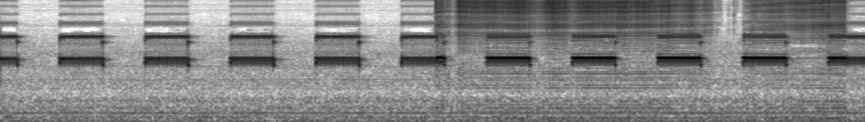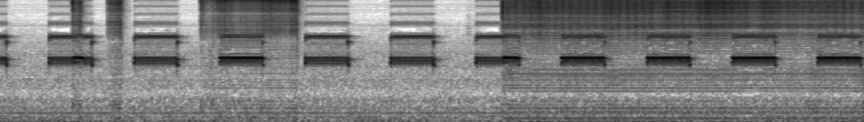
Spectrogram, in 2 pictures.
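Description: Harsh electrical buzzing from a microwave oven transformer, powered by an inverter through a ballast coil and light bulb, pulses on and off in a rapid rhythm, then runs continuously, over a faint low steady hum.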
